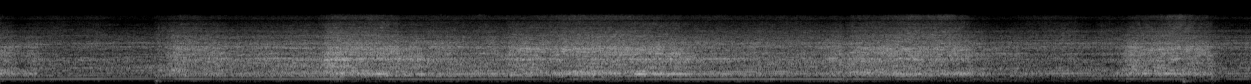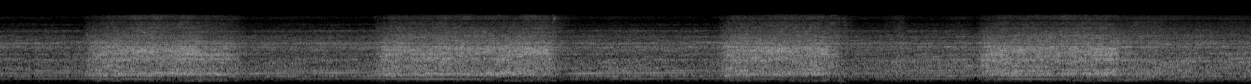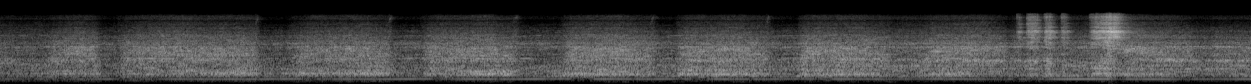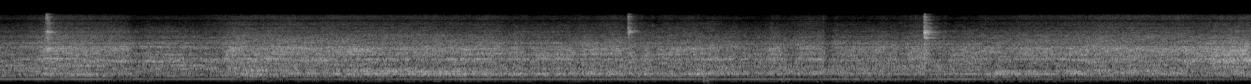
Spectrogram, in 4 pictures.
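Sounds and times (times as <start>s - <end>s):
hand vacuum cleaner running: 0.0s - 50.0s.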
